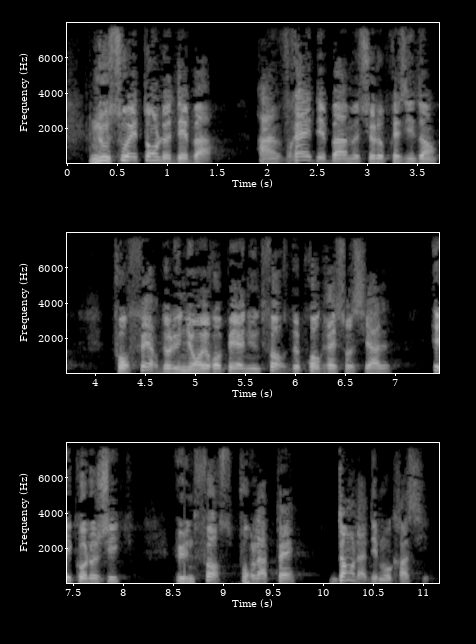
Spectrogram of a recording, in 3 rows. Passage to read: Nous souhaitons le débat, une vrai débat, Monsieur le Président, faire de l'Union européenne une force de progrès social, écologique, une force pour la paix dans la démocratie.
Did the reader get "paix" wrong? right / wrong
right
